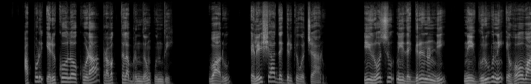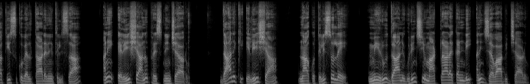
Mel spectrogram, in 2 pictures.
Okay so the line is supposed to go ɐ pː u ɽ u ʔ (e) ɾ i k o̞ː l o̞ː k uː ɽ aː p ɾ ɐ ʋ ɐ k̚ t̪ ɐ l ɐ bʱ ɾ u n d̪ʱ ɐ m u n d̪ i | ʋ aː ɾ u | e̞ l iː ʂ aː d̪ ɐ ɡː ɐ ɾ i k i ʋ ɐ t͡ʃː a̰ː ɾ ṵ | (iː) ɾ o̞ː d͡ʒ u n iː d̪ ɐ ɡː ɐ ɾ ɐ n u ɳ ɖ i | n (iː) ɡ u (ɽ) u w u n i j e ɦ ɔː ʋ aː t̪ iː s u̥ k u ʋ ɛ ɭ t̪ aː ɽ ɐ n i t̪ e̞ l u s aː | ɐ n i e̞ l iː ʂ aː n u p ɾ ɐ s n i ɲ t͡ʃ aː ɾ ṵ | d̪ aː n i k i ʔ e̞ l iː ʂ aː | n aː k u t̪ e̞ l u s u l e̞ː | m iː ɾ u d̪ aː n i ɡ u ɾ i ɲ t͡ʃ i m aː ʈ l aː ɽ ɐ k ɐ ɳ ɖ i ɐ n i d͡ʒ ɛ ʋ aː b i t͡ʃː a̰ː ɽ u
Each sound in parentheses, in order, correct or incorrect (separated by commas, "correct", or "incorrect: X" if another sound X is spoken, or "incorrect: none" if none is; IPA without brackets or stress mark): correct, correct, correct, incorrect: ɾ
